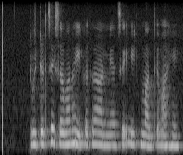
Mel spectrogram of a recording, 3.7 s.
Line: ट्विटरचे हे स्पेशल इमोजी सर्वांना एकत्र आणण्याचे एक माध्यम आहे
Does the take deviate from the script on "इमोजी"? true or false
true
